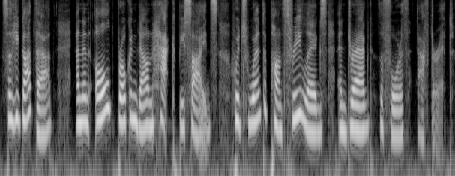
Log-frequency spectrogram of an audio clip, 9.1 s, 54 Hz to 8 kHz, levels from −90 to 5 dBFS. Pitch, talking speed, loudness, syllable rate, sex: 225 Hz, 145 wpm, -17 LUFS, 3.7 syllables/s, female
